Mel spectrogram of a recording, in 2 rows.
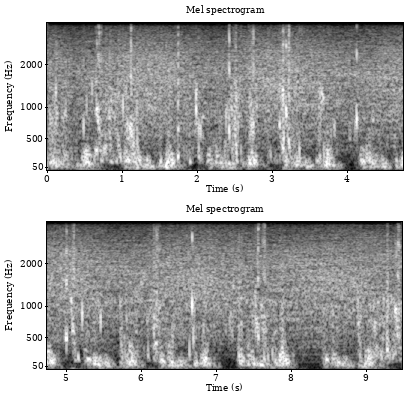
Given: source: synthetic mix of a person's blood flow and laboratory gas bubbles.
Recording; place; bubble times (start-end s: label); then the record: Doppler ultrasound of blood flow; precordium
0.00-0.36 s: bubbles
0.47-1.20 s: bubbles
1.72-2.12 s: bubbles
2.36-2.62 s: bubbles
2.69-2.84 s: bubbles
2.92-3.42 s: bubbles
3.57-3.87 s: bubbles
4.02-4.17 s: bubbles
4.24-4.35 s: bubbles
4.98-5.27 s: bubbles
5.44-5.51 s: bubbles
5.70-6.29 s: bubbles
6.40-6.46 s: bubbles
6.62-6.76 s: bubbles
7.18-7.41 s: bubbles
7.50-7.95 s: bubbles
8.88-9.50 s: bubbles
From the record:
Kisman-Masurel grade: 332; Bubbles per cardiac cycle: rolling drumbeat, 9 or more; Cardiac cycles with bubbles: 50 to 99%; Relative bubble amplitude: moderate (0.250 to 0.450); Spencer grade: 3 (all of the cardiac periods contain showers or single bubble signals, but not dominating or overriding the cardiac motion signals); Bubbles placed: anywhere in the cardiac cycle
